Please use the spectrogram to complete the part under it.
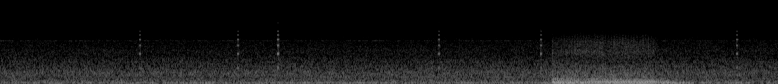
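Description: A jet engine drones steadily.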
